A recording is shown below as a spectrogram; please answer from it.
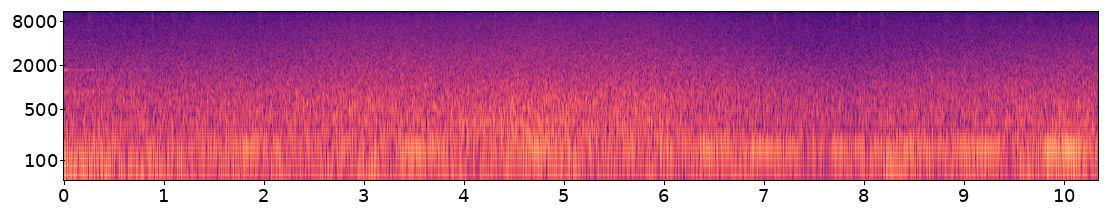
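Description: Steady, loud rushing roar of heavy breaking surf, with music's low notes underneath.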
